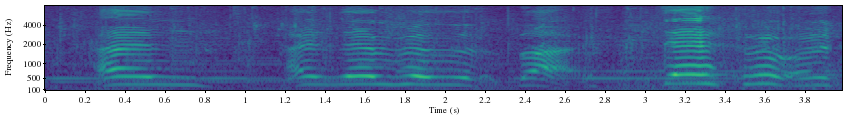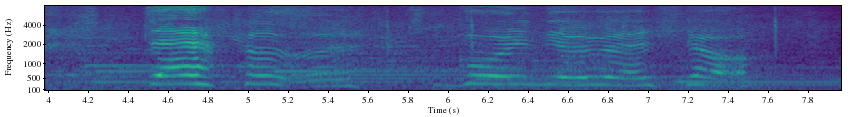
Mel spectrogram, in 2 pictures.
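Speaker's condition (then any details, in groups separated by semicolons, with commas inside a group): Cerebral palsy; unable to walk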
